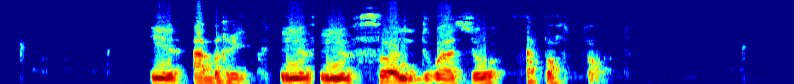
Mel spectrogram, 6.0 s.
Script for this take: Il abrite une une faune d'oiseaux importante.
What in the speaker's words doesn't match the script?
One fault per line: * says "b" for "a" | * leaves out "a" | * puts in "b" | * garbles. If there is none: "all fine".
all fine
